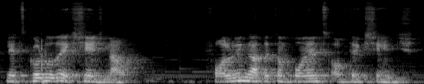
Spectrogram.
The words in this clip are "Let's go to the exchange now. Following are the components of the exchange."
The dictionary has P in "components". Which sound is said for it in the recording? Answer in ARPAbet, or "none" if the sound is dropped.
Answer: P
